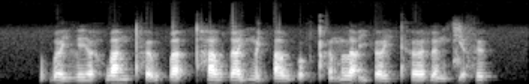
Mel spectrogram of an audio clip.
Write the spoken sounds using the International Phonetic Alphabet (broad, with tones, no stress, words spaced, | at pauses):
ɓə˨˩jli˨˩ə̯ hwa˧nt̪ʰə̰˧˥w ɓa˨˩t̚t̪ʰa˧w ɗa˨˦jŋə̰˧˨j ʔa˨˩wʔo˨˩k̚t̪ʰə̰˧˥m la̰˧˥jʔəː˨˩jt̪ʰəː˨˦ ɗə˨˩nt͡ɕɛ̰˧˨sɨ˦˥k̚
